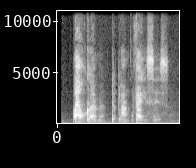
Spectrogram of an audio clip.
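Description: A person whispering a few short, quiet phrases, ending in a hissing 's'-like sound.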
